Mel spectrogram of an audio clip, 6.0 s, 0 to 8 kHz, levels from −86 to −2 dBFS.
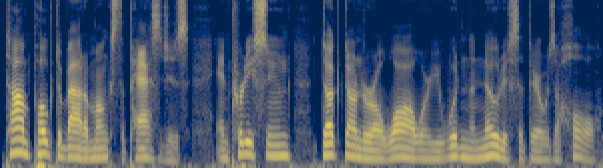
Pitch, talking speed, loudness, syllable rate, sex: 125 Hz, 230 wpm, -21 LUFS, 6.5 syllables/s, male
